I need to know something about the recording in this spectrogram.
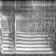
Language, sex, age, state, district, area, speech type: Santali, female, 18-30, West Bengal, Purulia, rural, spontaneous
